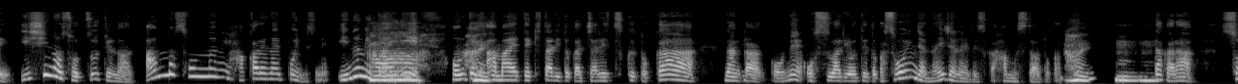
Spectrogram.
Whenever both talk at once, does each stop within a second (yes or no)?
no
